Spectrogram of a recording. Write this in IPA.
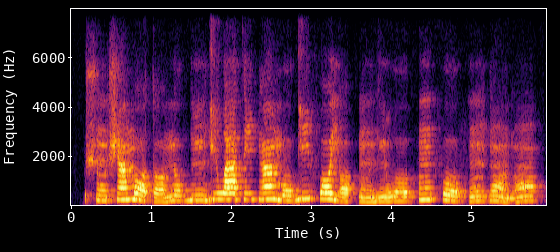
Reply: ʃ ũ˧ ʃ ã˦ m ɔ˦˨ t ɔ˨ n o˧ ɡ͡b ĩ˧ ɡ i˦ w a˦ t i˦ ɡ ã˦ m o˧ ɡ i˦ f ɔ˦ j ɔ˧ k͡p ũ˨ d ĩ˧ w o˧ h ũ˦ f o˦˨ f ũ˨˦ ɡ͡b ɔ̃˦˨ d ɔ̃˨˦

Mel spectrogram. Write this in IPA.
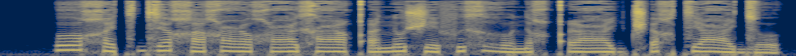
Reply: o˦ χ e˨ t͡s d͡z ɘ˦ χ ɐ˨˦ χ ʕ o˨ χ ʕ ɨ˨ x ʕ ɐ˨ qʼ ɘ˨ n o˦ ʃ e˨ f ɨ˦ x ɦ o˨ n ɨ˨ χ qʼ i˨ ʕ i˨ ɡ t͡ʃʼ ɘ˦ χ t͡s e˦ ʕ i˨ d͡z o˨

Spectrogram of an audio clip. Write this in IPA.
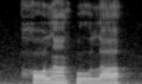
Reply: h ɔ˦ l ã˧ k͡p o˨ l a˨˦

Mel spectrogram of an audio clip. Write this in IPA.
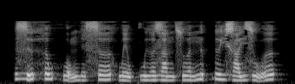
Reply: z ɨ̰˧˥ h ə˧ w h w o̰˧˨ ŋ e̤˨˩ s əː˨˦ h w e˧˩ w k w ɨ˨˦ ə̯ z a˧ n s u˧ ə̯ n ɨ˦˥ p̚ l ɨ˧ j ɣ a˨˦ j z ṵ˧˥ ə̯

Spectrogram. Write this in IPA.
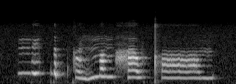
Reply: m yː˥ k̚ ɐ˥ t̚ k ɵ˨˩ n m ɐ˧ m h ɐ˧ w t̪ʰ ɔː˧ m

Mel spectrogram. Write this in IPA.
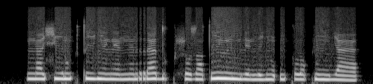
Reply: ŋ æ ɕ i ɾ ũ k t i ʎ ẽ lʲ æ̃ ŋ ẽ r æ d o k ɬ o z ɒ t ĩ lʲ ũ ɲ lʲ æ ŋ e ʎ ũ ʔ ĩ k lˠ u k ɾ ĩ ʎ æ

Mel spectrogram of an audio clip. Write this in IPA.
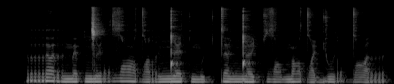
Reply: r ʌ r m ɛ p ŋ͡ǀ ɨ r zˤ i dˤ œ r ŋ͡ǃ ɛ t m u c t ɜ ŋ͡ǃ ɜ c zˤ ʌ m u dˤ œ ɟ u r dˤ ʌ r

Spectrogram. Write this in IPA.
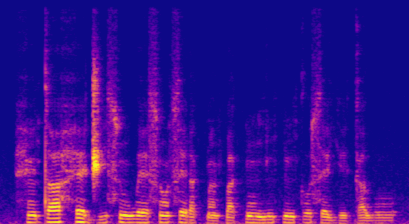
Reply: h ɛ̃˧ t a˦ h ɛ˦˨ d͡ʒ i˨˦ s ũ˦ w ɛ˦ s ɔ̃˦ s ɛ˦˨ ɾ a˨ k͡p ã˨ k͡p a˧ k͡p ũ˦ ɡ ĩ˦ k͡p ĩ˦ k o˦ s ɛ˧ j e˨ ɡ a˧ w o˦

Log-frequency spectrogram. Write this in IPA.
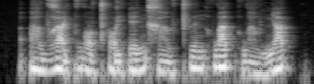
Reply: ʔ a̤˨˩ w ɣ a̰˧˨ j k w ɔ˧˩ t̪ʰ ɔ̰˧˨ j ɗ e˨˦ ŋ x a̤˨˩ w t̪ʰ ɨ˧ n h w a˦˥ t̚ h w a̤˨˩ w ɲ a˦˥ k̚

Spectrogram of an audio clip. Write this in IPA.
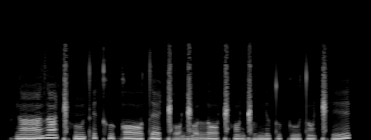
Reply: ɡ ãː z ã ǁʰ ũ tʼ ɪ kʰ u ɡ ɔː t ɛ ɡ͡ǁ ɔ̰ ŋ͡ǁ ɔ̰ r ɔː ǁʰ ɔ̃ ɡ͡ǁ ʊ ŋ e tʷ ɪ k u t ɔ̃ ǁʰ ɪ

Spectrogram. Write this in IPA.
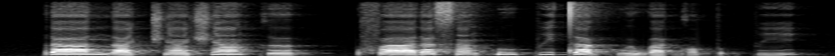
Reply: ɾ aː˧ n a˨ t͡ʃ ã˨ ʃ ã˦ k ə˧ | f aː˧ ɾ a˦ s ã˧ k͡p u˦˨ p i˦ t a˦˨ kʷ ɛ˨ w a˨ ɡ ɔ˦ p | p i˨˦

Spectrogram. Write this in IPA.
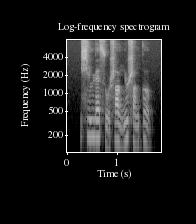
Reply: ɕ i˥ l ɥ ɛ˥ s u˨˩ ʂ ɑ˥˩ ʊ̯ n̪ y˥ ʂ ɑ˧˥ ŋ k ɤ˥˩

